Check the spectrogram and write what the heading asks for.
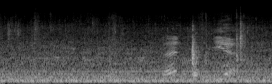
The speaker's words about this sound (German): Nach fünf Minuten holt die Seilwinde langsam das Netz ein.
